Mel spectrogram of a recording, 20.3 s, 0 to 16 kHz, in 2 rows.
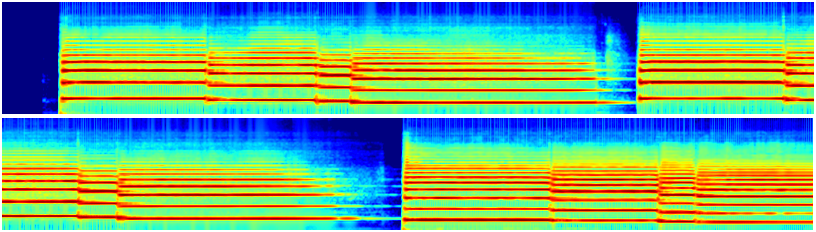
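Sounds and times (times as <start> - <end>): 
sad legato trumpet: 0.7 - 20.2.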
